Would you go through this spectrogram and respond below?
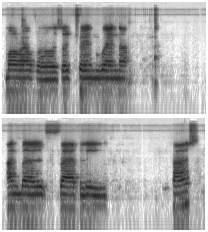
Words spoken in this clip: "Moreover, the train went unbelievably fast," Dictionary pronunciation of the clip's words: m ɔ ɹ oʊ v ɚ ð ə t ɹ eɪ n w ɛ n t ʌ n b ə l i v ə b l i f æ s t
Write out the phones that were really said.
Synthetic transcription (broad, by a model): m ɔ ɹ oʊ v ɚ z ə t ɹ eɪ n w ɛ n ʌ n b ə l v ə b l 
